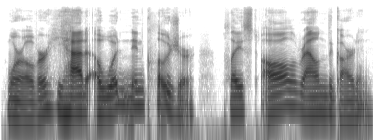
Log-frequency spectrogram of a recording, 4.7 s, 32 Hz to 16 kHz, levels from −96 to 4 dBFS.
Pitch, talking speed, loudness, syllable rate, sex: 110 Hz, 140 wpm, -22 LUFS, 4.7 syllables/s, male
